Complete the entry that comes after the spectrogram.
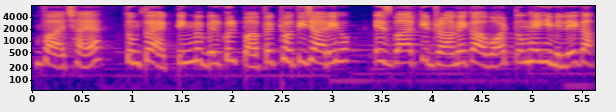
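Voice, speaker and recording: Woman acting sensible elder sister, cartoon drama, high pitch, admonishing, protective, faint music. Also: brisk, lightly acted. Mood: sharp, scheming. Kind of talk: Hindi cartoon story dialogue acting.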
